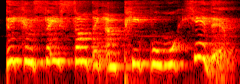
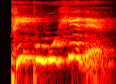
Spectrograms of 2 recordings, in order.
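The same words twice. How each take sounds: First: Rising fervour. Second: Much higher and louder, rising on hear; impassioned peak. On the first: Telling followers influencers get heard, rising fervour. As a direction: lift the line like a preacher, rising at the end. Repeats point, voice climbing. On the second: Hammering home to viewers, impassioned peak. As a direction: hit the top of the build, almost calling out. Repeats point even higher. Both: Real, not acted.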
